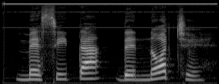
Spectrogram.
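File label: mesita de noche, Spanish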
